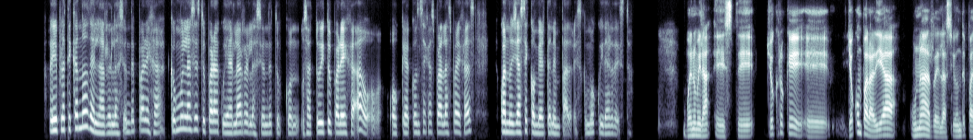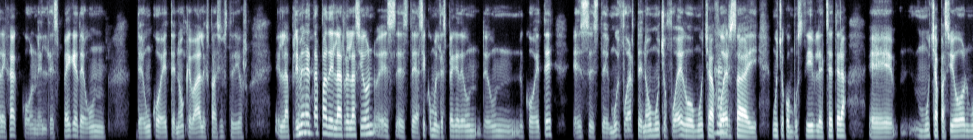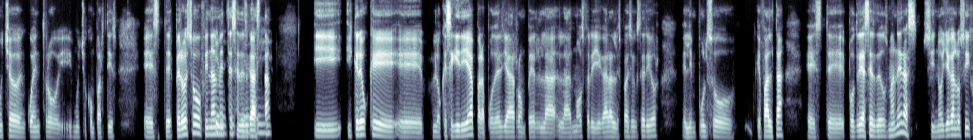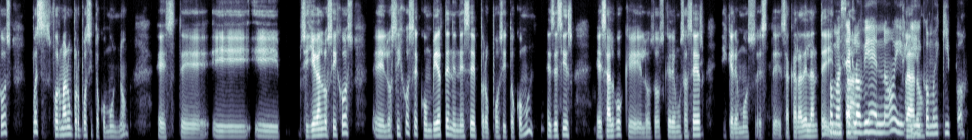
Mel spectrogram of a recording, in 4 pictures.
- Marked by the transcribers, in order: other background noise; tapping
- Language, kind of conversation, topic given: Spanish, podcast, ¿Qué haces para cuidar la relación de pareja siendo padres?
